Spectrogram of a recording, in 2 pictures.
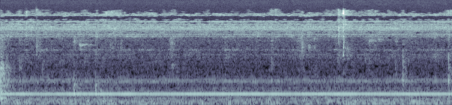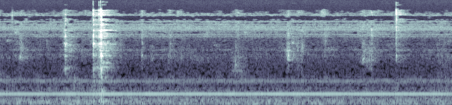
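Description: Quiet kitchen with a faint steady hum, and a few soft clicks and taps from hands pressing rice-and-parsley stuffing into hollowed carrots over a plate; one click stands out about seven seconds in.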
